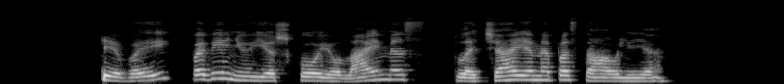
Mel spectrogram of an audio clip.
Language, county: Lithuanian, Vilnius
